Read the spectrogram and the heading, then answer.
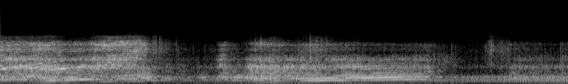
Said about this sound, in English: the first car, driven by a friend of Marola's, starts down the road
